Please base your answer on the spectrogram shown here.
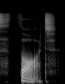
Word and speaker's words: thought: And our final word is thought, th ought. See how it rhymes with words like bought or not?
